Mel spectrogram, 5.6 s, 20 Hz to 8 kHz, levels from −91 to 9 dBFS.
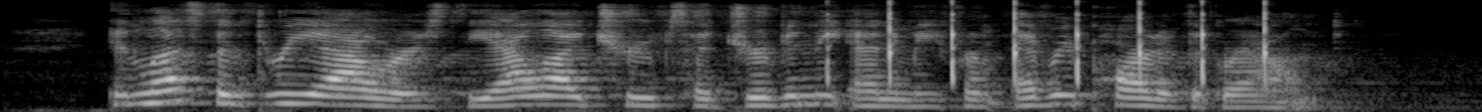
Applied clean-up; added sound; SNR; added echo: none; Clock; 2 dB; reverberation time 1.3 s.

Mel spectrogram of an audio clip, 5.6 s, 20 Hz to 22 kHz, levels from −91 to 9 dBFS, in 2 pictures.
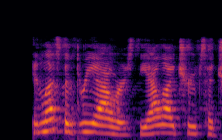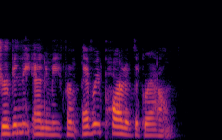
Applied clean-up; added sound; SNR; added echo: neural mask model DeepFilterNet 3.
